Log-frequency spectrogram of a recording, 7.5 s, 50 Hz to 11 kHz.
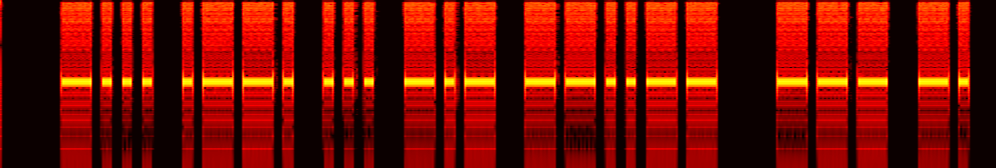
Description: Morse code, heard as a keyed tone, about 16 wpm, 800 Hz. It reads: BPSK, ON
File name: QSOs / QSOs-mp3s / WA7QOX 2@15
